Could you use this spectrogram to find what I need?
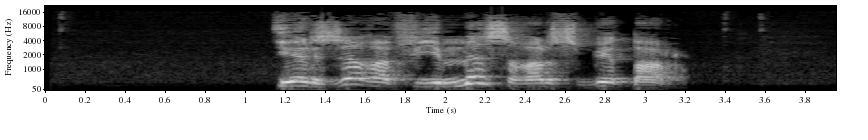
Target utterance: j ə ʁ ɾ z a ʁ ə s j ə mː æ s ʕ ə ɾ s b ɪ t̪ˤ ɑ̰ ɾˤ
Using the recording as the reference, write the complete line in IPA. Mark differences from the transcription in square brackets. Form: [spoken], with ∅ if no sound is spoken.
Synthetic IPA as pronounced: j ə [∅] ɾ z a ʁ ə [f] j ə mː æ s [ʁ] ə ɾ s b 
